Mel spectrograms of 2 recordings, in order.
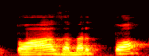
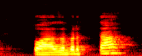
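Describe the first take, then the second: First: The last syllable is a heavy, rounded 'twa'. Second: The last syllable is a plain, light 'ta'. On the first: The speaker calls it right. "यही बोलना है आपने।" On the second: The speaker calls it wrong. "ये गलती है।"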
